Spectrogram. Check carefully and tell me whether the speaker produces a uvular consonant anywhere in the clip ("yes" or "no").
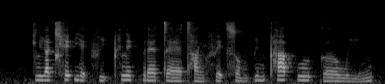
no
